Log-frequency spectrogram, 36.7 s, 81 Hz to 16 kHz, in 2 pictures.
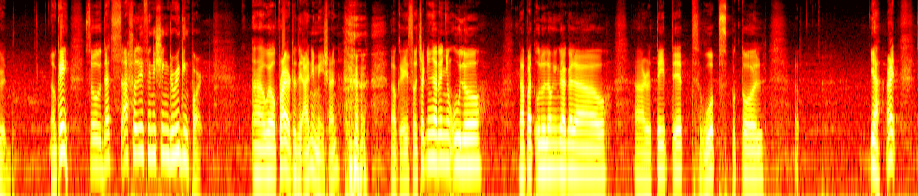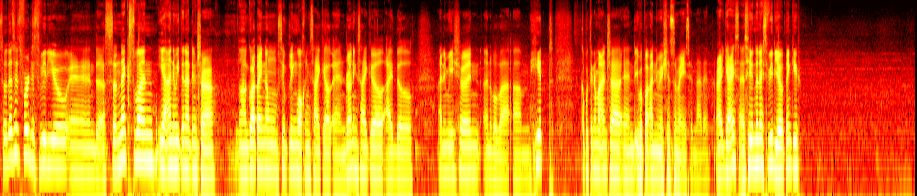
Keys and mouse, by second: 9.3 r, 10.5 KP_1, 11.2 r, 12.8 r, 14.9 ctrl+z, 15.1 ctrl+z, 15.9 middle click, 15.9 a, 17.6 middle click.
